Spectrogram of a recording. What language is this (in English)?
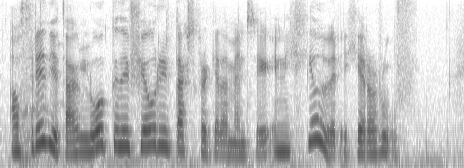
Icelandic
